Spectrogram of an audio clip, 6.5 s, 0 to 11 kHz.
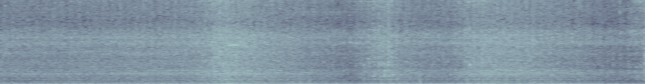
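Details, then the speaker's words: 1979 Ford F100 V8, sat ten years, run on temporary fuel line: uneven lumpy idle with small speed surges, running only with choke almost fully on; fuel-delivery problem suspected. "running and idling but I have my choke all the way on practically so um yeah that's not super cool but at least there's running and idling"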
